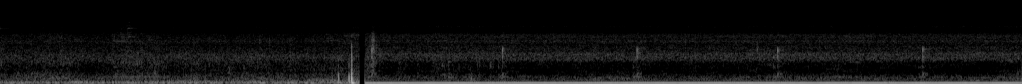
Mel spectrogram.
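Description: Wind rumbling unevenly on the microphone outdoors for the first three and a half seconds. After an abrupt cut, a steady low hum follows, with a few faint clicks.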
